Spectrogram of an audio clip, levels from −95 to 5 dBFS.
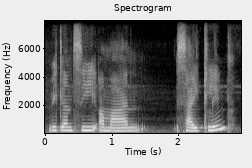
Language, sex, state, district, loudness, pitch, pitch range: English, female, Karnataka, Bangalore, -13 LUFS, 240 Hz, 215-250 Hz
